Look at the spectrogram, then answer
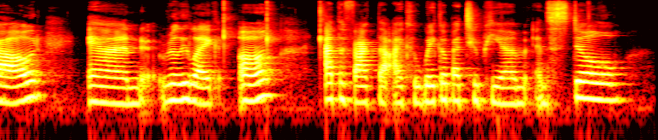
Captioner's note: snaps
